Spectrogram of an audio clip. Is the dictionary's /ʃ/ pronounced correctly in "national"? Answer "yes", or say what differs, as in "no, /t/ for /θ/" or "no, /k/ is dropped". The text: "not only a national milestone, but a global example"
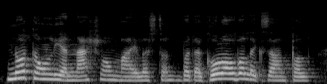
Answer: yes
